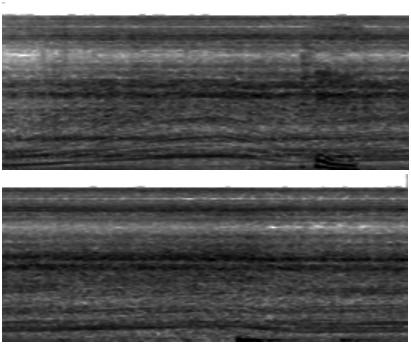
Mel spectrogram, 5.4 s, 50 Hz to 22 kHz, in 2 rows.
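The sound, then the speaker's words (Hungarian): A lazily revving V8 engine with an automatic transmission gives a steady, low drone. Its pitch dips and climbs again as the revs shift, and there are two brief thumps, one midway and one near the end. “Egy igazi lustán forgó paraszt V8 automata váltóval.”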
